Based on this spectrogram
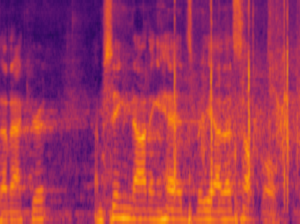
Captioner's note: background talking and clapping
